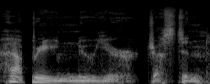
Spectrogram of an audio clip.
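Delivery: very low, quiet crime-boss voice. You greet your podcast host Justin as the show opens, doing a Kingpin impression. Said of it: "That's my Kingpin impression".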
